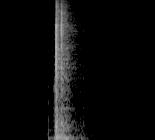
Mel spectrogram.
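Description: A single sharp knock about a second in, dying away within half a second.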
